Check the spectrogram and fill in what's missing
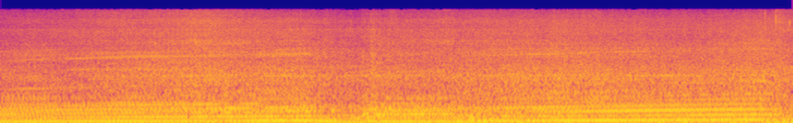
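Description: A motorbike engine revs loudly and close while being parked, a steady harmonic drone that dips briefly and climbs again, with no talk over it.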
